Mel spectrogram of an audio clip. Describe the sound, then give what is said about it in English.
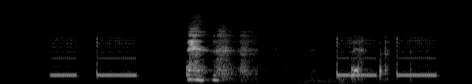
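A man's phone call to his wife rings out over a speakerphone: two pairs of buzzy double-ring tones, separated by a brief burst of rustling or muffled voice, tinny and moderately loud. “I'm just gonna give my wife a quick call and let's just see”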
